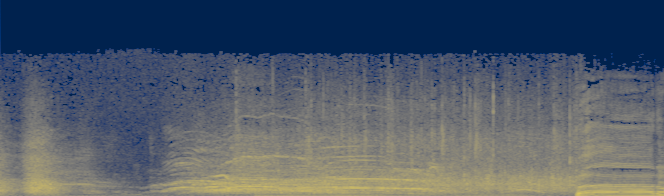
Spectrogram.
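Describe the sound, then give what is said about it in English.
Audience clapping and cheering as a children's song about little ducks nears its end, steady applause mixed with shouting voices and sung tones. “Why are these people clapping? I think they realize the song is almost over.”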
